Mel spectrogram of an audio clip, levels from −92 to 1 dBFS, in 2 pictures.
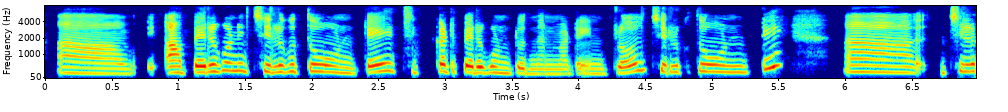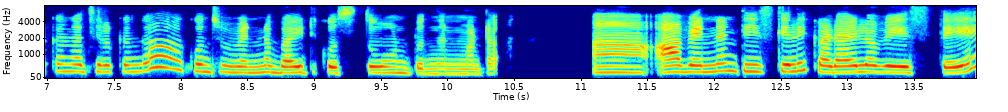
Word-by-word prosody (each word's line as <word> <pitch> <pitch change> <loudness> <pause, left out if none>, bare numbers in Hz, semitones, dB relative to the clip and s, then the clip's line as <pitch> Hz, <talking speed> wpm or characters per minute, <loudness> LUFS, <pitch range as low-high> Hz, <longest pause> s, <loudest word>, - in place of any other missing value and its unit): ఆహ్, 210 -3 -2 0.4
ఆ - - +4
పెరుగుని 305 +5 +4
చిలుకుతూ 280 +1 0 0.2
ఉంటే 230 +4 +1 0.2
చిక్కటి 265 +5 -1
పెరుగు 250 -1 +5
ఉంటుందనమాట 190 -3 -6
ఇంట్లో. 200 +5 -3 0.2
చిలుకుతూ 260 +1 -3 0.2
ఉంటే 255 - -2 0.6
ఆహ్, 260 -3 -1 0.3
చిలకంగా 295 -1 -2
చిలకంగా 280 - -2 0.3
కొంచెం 275 -2 -1
వెన్న 245 +2 -2
బయటకి 245 0 +1
వస్తూంటుందనమాట. 205 -5 -4 0.9
ఆహ్, 250 -1 +1 0.2
ఆ - - +8
వెన్నను 290 +3 +1
తీసుకెళ్ళి 285 +3 +1
కడాయిలో 260 +2 +3
వేస్తే, 250 - +3
255 Hz, 105 wpm, -21 LUFS, 230-285 Hz, 0.9 s, ఆ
